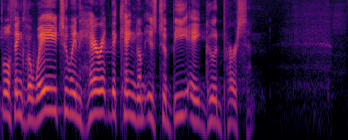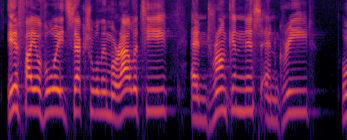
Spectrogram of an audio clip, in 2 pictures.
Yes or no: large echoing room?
yes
